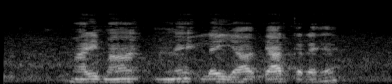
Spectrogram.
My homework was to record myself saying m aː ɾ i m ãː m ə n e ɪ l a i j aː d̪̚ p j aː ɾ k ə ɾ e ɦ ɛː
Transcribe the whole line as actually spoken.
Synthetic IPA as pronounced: m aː ɾ i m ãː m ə n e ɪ l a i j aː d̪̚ p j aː ɾ k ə ɾ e ɦ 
